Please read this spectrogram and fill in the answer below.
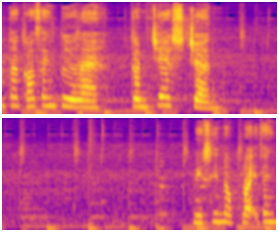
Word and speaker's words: congestion: Trong phần số 2 vừa rồi thì mình đọc từ này chưa chính xác lắm. Mình xin đọc lại từ này là congestion. Và đó mới là cách đọc chính xác của từ này nhé.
